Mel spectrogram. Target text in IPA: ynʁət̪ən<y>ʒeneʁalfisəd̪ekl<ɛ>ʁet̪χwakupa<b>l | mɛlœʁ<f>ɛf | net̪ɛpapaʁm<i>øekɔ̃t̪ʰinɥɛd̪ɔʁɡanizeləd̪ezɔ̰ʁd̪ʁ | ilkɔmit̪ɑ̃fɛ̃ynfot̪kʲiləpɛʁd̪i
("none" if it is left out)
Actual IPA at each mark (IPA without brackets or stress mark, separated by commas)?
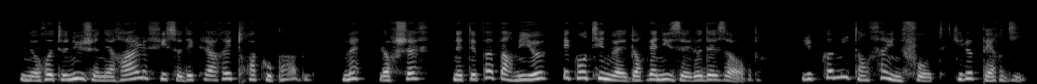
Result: y, a, b, ʃ, i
